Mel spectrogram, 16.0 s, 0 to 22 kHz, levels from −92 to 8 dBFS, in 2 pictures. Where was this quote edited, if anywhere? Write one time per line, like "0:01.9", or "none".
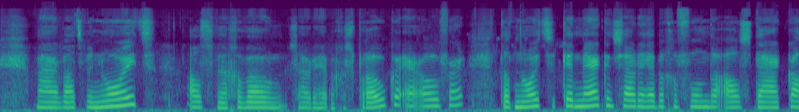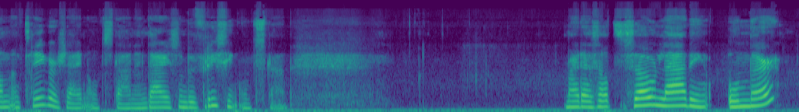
none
